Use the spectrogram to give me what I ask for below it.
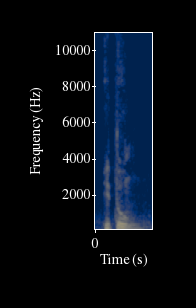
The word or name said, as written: tung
